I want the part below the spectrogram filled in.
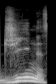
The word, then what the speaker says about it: Jeen: Vous êtes la cofondatrice de Jean. Ça s'écrit J-E-E-N.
